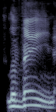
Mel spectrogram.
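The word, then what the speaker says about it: Levain: Anyway, Levane at the top of the list.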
